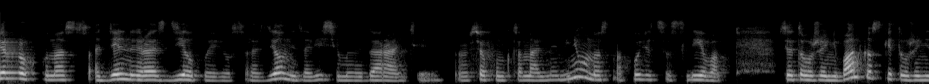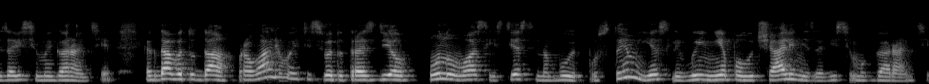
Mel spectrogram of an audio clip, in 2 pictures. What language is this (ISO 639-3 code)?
rus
